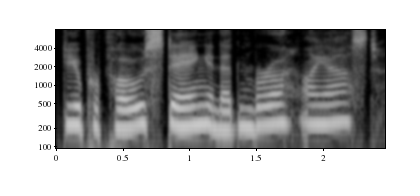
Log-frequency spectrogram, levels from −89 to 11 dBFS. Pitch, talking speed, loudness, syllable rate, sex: 225 Hz, 195 wpm, -18 LUFS, 5.8 syllables/s, female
